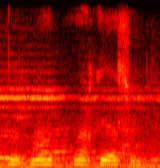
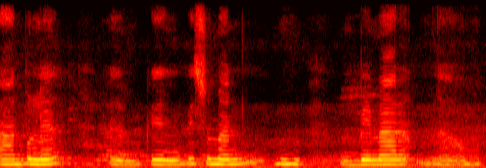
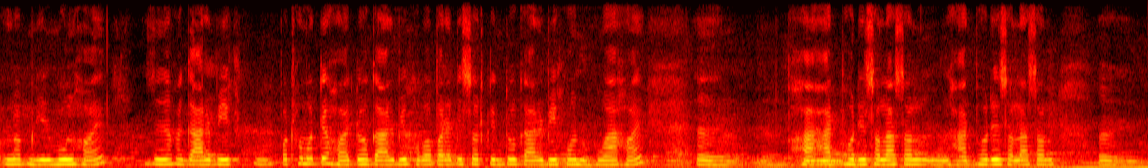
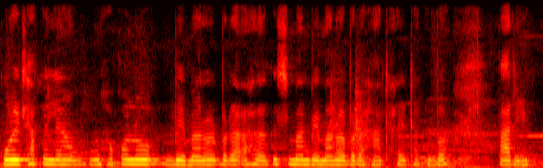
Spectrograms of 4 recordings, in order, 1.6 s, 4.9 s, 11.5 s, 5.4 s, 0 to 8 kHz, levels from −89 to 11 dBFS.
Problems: constant background noise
